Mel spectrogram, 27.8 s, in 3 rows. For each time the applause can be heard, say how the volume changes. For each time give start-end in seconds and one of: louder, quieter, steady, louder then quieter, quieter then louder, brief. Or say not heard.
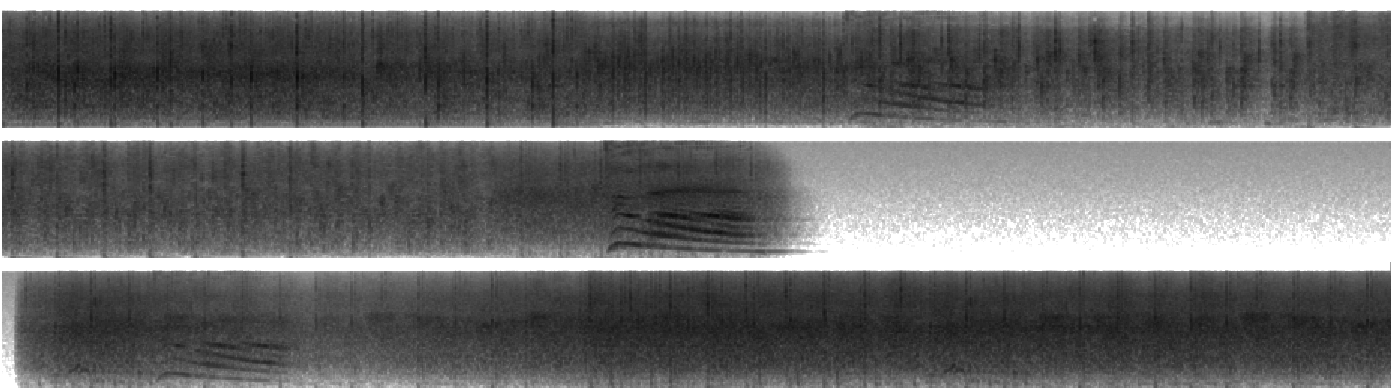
0.0-14.5 quieter
18.6-27.7 louder.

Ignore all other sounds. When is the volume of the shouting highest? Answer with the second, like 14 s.
14 s.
